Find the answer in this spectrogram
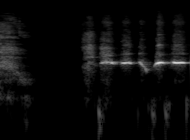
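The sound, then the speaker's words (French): A person whistles a short, wavering tune, the pitch sliding and dipping across a few notes, with faint breathy noise at the start and between phrases. “quand je siffle, en fait, c'est que normalement, euh, il y a des images, euh, des images de la guerre mondiale qui viennent dans ma tête, et donc je veux pas, je veux pas leur donner euh, raison.”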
